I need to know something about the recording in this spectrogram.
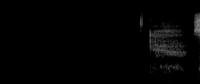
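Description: Near silence, then near the end a lip click and a short, soft intake of breath just before the word "So".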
